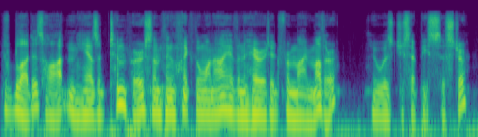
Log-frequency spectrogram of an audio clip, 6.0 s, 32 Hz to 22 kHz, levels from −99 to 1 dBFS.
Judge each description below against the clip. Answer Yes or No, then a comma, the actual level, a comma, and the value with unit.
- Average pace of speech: No, fast, 230 wpm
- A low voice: Yes, low, 105 Hz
